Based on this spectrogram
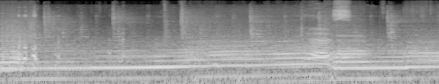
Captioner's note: laughing; car engine roaring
